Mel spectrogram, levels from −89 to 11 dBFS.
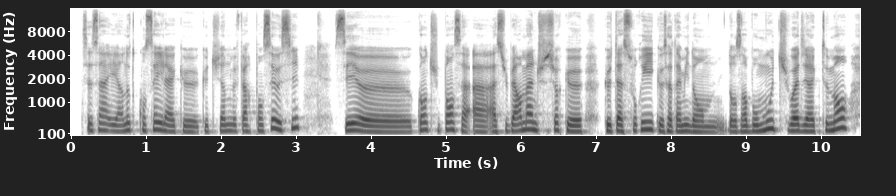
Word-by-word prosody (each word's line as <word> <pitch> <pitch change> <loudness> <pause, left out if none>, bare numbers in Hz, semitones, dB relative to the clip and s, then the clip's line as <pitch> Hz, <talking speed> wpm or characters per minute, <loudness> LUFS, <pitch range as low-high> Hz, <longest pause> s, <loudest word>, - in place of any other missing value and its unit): C'est 195 - -5
ça 195 0 -3
et 175 -1 -2
un 170 +2 -3
autre 200 0 -4
conseil-là 195 -3 0
que 155 -2 -4
que 165 +3 -9
tu 165 +1 -15
viens 175 0 -1
de - - -3
me 180 - -4
faire 175 -1 -5
penser 180 +8 0
aussi. 240 +5 +1 0.5
C'est 195 +1 +4
heu, 155 -2 +1
quand 205 +1 -1
tu 205 -2 -13
penses 215 -1 -1
à - - 0
à 160 0 -1
Superman, 190 +6 +1
je 210 - -7
suis 185 - +2
sûre 205 +1 -3
que 165 -3 +3 0.3
que 180 - +3
tu 175 +2 +3
as 175 - +5
souri, 205 +5 0
que 175 - -1
ça 170 0 0
t'a 165 - 0
mis 175 0 +1
dans, 155 -2 +1
mmh, 150 -1 -6
dans 160 0 -2
un 165 - +2
bon 175 +1 +1
mood, 230 +5 +4
tu 210 -4 -8
vois? 180 0 +7
Directement. 195 +9 +2
180 Hz, 250 wpm, -24 LUFS, 165-205 Hz, 0.5 s, vois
